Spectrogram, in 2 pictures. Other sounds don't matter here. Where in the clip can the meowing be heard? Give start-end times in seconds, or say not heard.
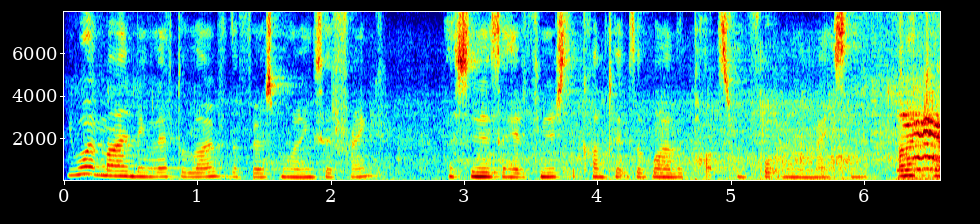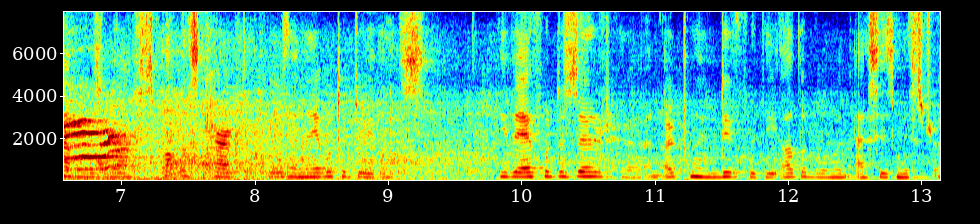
6.2-7.5.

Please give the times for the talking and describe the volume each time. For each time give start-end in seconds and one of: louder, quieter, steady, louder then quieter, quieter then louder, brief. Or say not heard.
0.0-13.0 steady.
